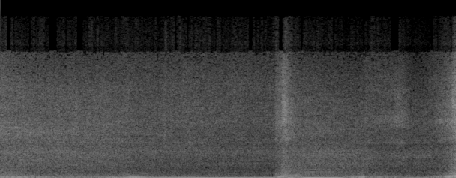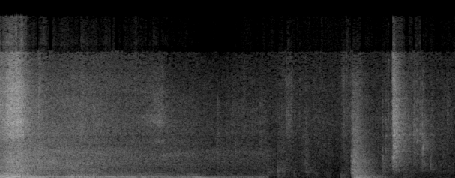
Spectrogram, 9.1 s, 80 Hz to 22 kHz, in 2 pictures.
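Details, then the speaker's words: Nissan 370Z, after fitting NISMO true-dual exhaust with 1320 Performance test pipes replacing the rattling stock system: deep, smooth burble rising cleanly on revs and settling back, slightly louder, no rattles or buzz; healthy exhaust note. "That sounds absolutely incredible. It's like the same sound, but A little louder. I'm stoked."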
